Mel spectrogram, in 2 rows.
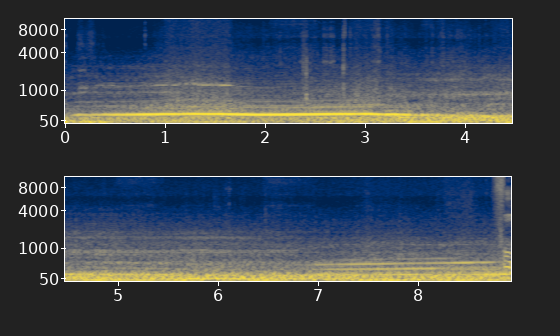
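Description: A Renault Clio 197 on the Silverstone circuit accelerates hard at full power, its engine note loud and steady with rising harmonics as the revs climb, easing briefly before building again, with no speech over it.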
